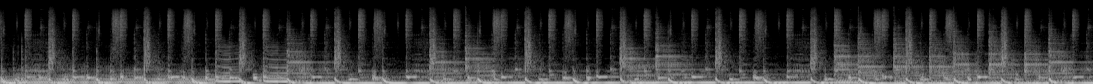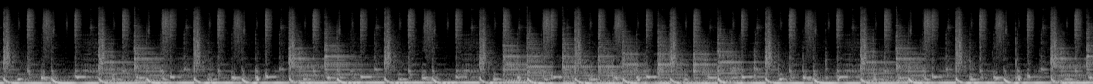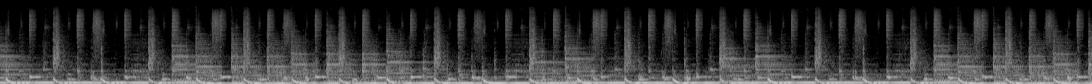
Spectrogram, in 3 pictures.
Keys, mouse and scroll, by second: 3.7 ctrl+d, 4.2 ctrl+d, 4.6 ctrl+d, 5.4 ctrl+d, 5.6 ctrl+d, 5.9 ctrl+d, 6.2 ctrl+d, 6.5 ctrl+d, 6.8 ctrl+d, 7.1 ctrl+d, 7.4 ctrl+d, 7.7 ctrl+d, 8.4 ctrl+d, 10.2 ctrl+d, 10.3 Delete, 11.3 v, 12.9 ctrl+z, 15.2 shift+click, 19.7 right click, 26.6 typing, 28.1-30.8 scroll down 1, 31.8 ctrl+g.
